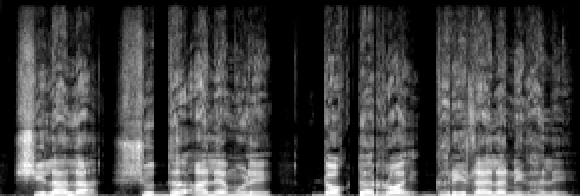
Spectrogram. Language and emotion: Marathi, neutral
